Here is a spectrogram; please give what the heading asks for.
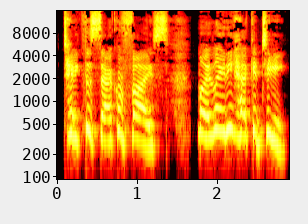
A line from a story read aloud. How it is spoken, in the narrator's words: screamed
